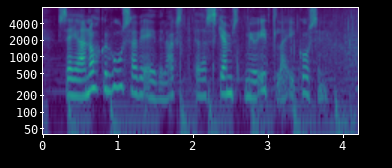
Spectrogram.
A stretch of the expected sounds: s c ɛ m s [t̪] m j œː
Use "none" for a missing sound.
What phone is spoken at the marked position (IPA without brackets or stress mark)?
t̪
